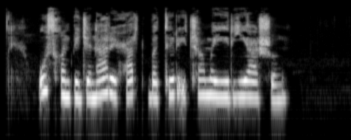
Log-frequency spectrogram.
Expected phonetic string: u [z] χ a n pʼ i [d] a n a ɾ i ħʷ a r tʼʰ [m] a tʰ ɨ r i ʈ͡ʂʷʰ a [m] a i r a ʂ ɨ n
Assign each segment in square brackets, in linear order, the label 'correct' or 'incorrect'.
incorrect: s, incorrect: d͡ʒ, incorrect: b, correct

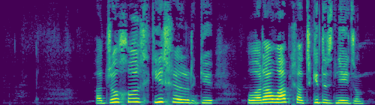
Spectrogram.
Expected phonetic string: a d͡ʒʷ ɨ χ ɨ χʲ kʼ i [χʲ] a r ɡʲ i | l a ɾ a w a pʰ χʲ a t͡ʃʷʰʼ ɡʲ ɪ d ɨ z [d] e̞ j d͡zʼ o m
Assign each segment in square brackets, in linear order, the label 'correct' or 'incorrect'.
correct, incorrect: n

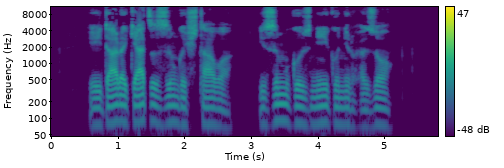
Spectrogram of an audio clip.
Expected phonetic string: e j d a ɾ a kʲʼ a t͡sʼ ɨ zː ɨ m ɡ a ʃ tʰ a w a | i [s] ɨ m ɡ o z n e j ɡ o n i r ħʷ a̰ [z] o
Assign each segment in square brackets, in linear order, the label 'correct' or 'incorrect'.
incorrect: z, correct

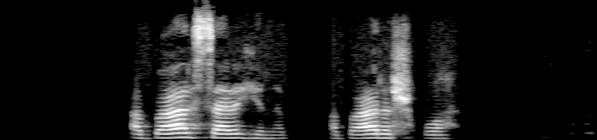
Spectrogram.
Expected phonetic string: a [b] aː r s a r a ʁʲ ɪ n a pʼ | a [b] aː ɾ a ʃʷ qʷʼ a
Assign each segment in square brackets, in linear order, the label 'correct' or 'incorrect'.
correct, correct

